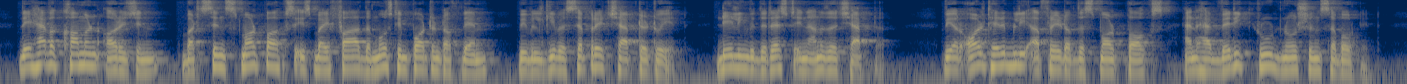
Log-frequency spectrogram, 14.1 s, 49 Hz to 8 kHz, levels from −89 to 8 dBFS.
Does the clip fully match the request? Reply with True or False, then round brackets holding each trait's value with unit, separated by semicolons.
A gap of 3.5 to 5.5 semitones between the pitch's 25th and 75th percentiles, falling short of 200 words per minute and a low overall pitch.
False (3.9 semitones; 205 wpm; 120 Hz)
